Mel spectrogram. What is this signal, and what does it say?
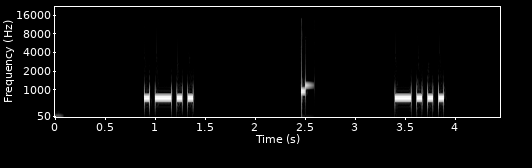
Morse code, heard as a keyed tone, about 22 wpm, 700 Hz. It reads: L B
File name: Single-Letter-Number-22wpm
